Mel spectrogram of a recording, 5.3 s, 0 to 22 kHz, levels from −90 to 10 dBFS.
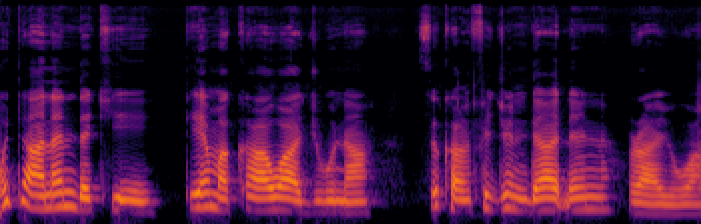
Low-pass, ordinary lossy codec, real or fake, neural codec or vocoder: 19.8 kHz; none; real; none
